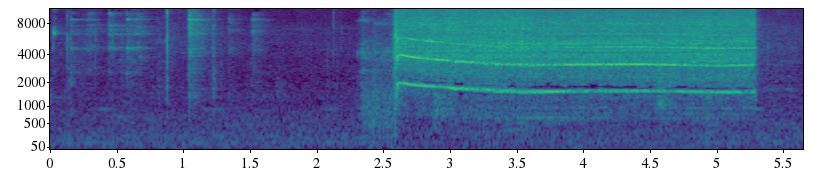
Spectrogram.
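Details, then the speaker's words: Primary total hip arthroplasty in a woman, S-ROM modular stem: powered calcar miller run after conus reaming, a sharp high-pitched motor whine of about three seconds, pitch sliding slightly down, after quiet room sounds. "So we're now going to use a calcar miller."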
